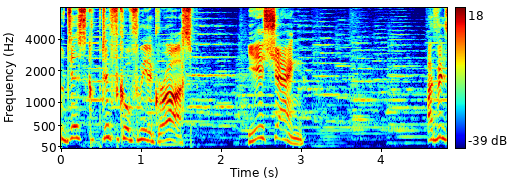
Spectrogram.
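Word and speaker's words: Yi Sang: much like Shi Yang, I've been saying their name wrong so much. What? How is this so difficult for me to grasp? Yishang.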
